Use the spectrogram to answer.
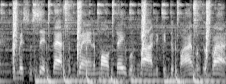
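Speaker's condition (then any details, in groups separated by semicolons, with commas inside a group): No condition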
